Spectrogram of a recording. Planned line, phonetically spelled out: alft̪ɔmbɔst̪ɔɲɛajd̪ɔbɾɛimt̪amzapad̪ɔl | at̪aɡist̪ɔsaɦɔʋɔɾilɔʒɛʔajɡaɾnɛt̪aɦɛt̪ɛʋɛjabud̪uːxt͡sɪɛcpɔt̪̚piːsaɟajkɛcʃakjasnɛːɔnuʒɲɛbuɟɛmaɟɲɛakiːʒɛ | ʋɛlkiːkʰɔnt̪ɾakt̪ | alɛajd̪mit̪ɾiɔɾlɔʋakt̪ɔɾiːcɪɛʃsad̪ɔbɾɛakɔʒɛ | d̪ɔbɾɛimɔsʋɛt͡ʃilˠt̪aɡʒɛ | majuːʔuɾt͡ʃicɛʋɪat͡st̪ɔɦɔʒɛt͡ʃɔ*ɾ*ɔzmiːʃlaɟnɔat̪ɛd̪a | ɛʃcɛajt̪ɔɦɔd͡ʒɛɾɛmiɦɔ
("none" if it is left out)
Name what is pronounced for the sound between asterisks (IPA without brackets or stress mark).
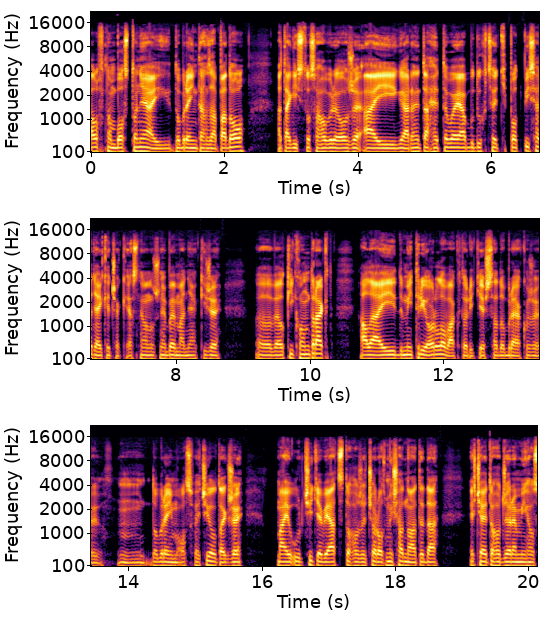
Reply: ɾ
